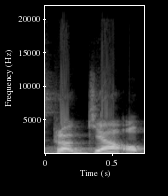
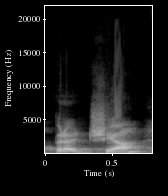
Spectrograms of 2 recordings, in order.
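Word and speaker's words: prajñā: is sometimes pronounced as pragya praja depending on which part of the country you're from which part of india you're from and which pronunciation you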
